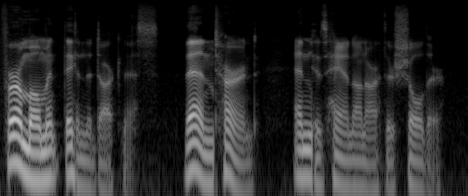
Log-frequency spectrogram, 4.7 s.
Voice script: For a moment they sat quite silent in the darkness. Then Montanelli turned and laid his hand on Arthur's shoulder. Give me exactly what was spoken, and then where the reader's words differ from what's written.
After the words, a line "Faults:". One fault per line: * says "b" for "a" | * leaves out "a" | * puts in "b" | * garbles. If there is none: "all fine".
For a moment they in the darkness. Then Turned and his hand on Arthur's shoulder.
Faults:
* leaves out "sat quite silent"
* leaves out "Montanelli"
* leaves out "laid"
